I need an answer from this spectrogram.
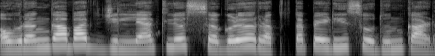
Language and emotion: Goan Konkani, neutral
